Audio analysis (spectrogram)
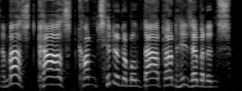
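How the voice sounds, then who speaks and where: Man doing nervous, stammering prosecutor, high and bright. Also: moderate pace, no room sound, studio quality. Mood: apologetic. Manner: hesitant, throat-clearing, stammering. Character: flustered apologetic male prosecutor, middle-aged.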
